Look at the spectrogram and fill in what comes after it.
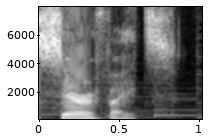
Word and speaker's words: Seraphites: No, it's not Sephrites. It's Seraphites. Did it again. – No, isn't it? – No, it's Seraphites. Well, that's how I pronounce it. Because you used to pronounce it saying Sephrites.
